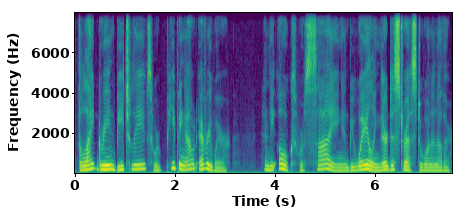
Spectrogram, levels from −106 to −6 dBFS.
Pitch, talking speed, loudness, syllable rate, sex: 190 Hz, 165 wpm, -17 LUFS, 5.4 syllables/s, female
